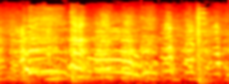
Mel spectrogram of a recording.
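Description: Several voices talking over one another in lively, indistinct chatter.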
